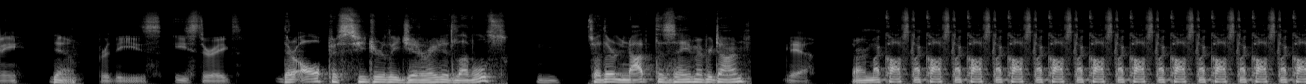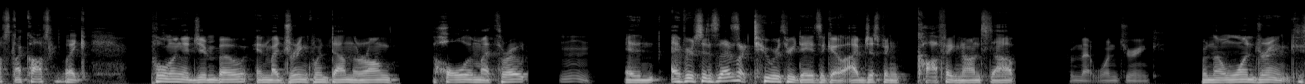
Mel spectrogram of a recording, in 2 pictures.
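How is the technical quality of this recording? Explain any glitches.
The recording has one serious glitch. From 9.15 to 13.54 s, just after "my cough's", a broken-record loop repeats a 0.41 s fragment eleven times. It was likely a stalled player or stream resending its last buffer, and the missing speech is lost. A waveform or spectrogram shows identical blocks tiled end to end.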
